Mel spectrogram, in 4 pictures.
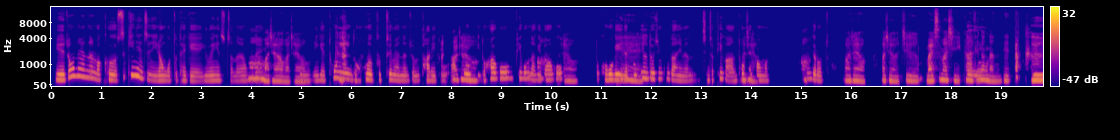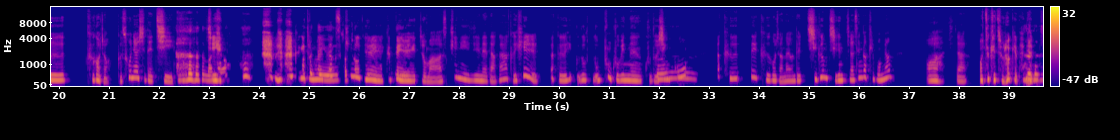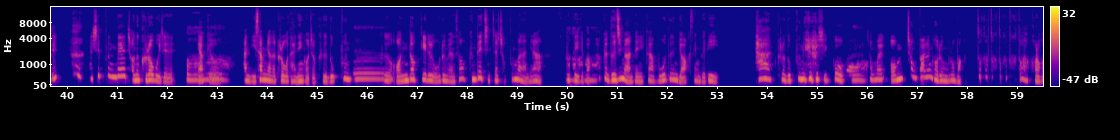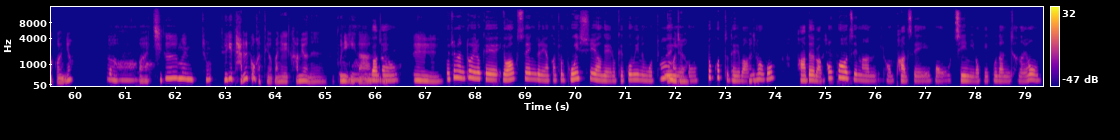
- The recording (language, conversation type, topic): Korean, podcast, 어릴 때 옷을 입는 방식이 지금과 어떻게 달랐나요?
- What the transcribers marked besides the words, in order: tapping; other background noise; laughing while speaking: "그"; laughing while speaking: "맞아요"; laugh; laughing while speaking: "맞아요"; laughing while speaking: "어떻게 저렇게 다녔지"; laugh; laughing while speaking: "힐을"; "쇼트 커트" said as "숏컷"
